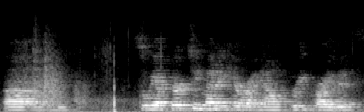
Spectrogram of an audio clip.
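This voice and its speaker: A woman giving a spoken report at a board meeting as a staff member, with halting, hesitant phrasing. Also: mid-range voice. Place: meeting room, distant microphone. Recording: dull echoey far-off room, faint noise.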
